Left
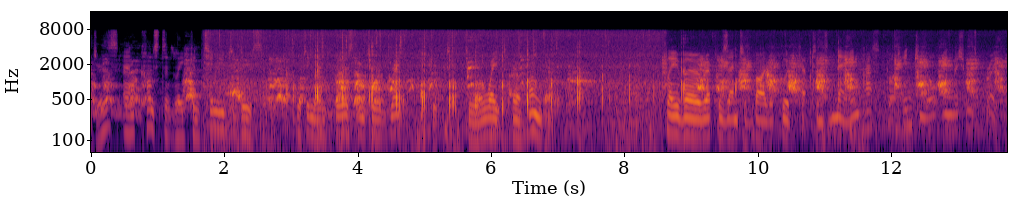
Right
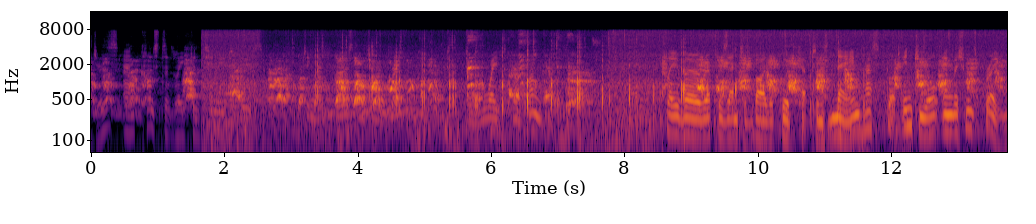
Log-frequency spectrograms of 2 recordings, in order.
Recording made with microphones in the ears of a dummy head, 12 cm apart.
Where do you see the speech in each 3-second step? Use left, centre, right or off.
left, left, left, right, right.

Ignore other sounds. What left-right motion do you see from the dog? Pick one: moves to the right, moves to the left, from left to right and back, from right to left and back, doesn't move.
from left to right and back.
